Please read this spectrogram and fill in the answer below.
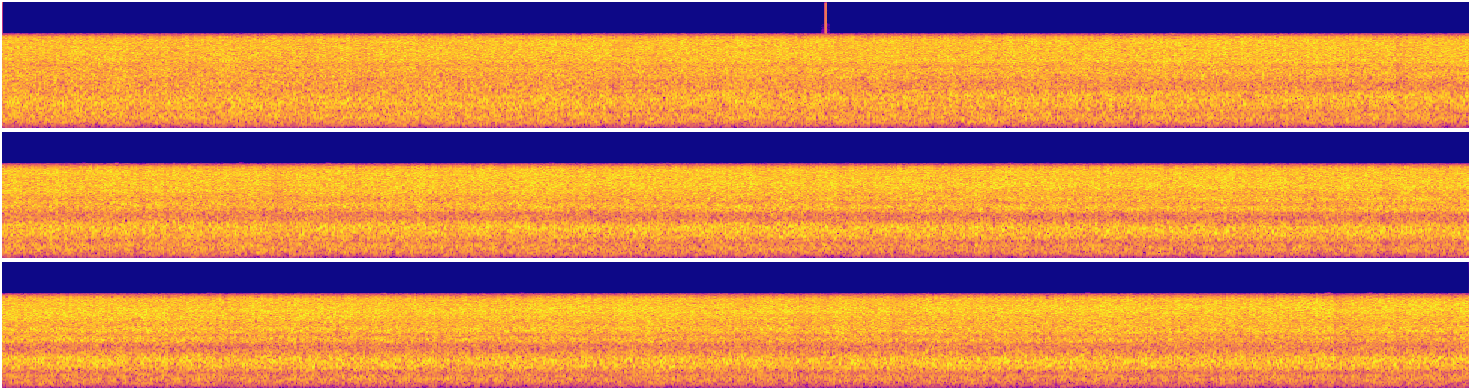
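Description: Weeks Falls on the South Fork Snoqualmie River: white water pouring down a rock chute into a pool, a steady, unbroken rushing.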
